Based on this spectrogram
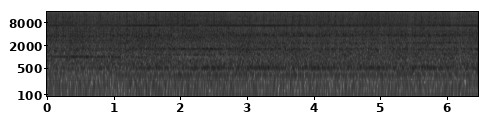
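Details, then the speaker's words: V8-swapped Ford Capri at idle with an exhaust leak blowing at the back and side of the 'pump' (as stated). A loud, steady idle carries a rough, raspy hiss over the engine note. Smaller leaks are also known; a new exhaust is planned. "we do have the back of this pump is blowing out there. The side of that pump as well."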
